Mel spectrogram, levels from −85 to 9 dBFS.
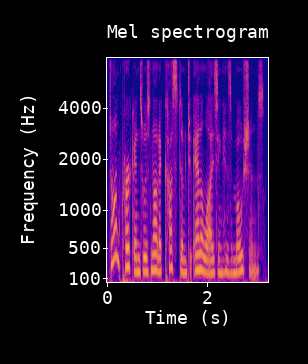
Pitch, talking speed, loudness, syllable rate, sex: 205 Hz, 170 wpm, -18 LUFS, 5.9 syllables/s, female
